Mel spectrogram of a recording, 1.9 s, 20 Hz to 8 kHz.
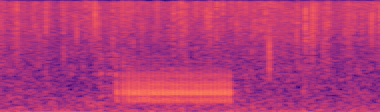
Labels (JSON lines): {"label": "biophony, croak", "recorder": "SoundTrap 500"}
